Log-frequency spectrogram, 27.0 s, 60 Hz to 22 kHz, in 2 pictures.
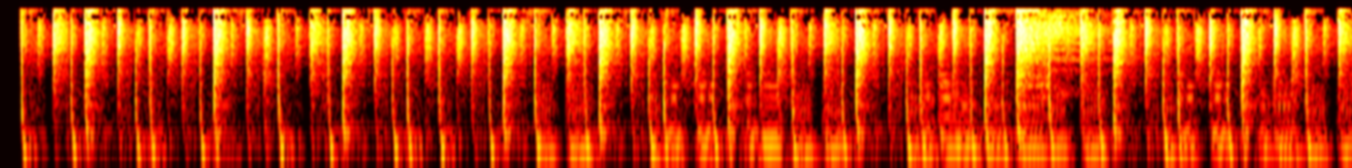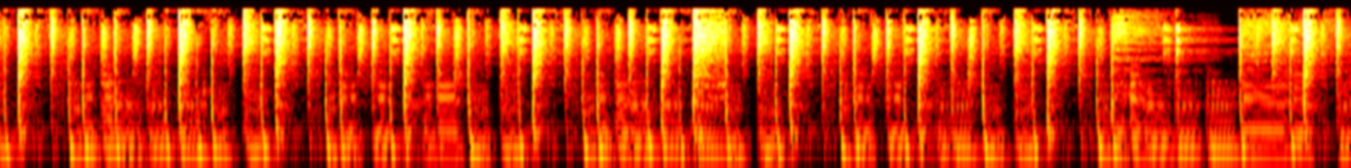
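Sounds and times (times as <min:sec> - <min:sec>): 
drums: 0:00.2 - 0:27.0
bass: 0:02.2 - 0:02.4, 0:05.4 - 0:18.8, 0:19.4 - 0:21.4, 0:22.0 - 0:27.0.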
